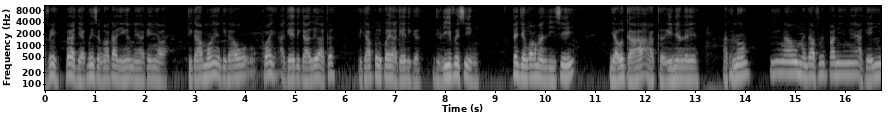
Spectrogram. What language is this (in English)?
Kpelle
